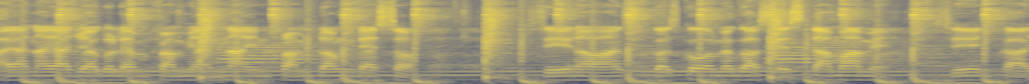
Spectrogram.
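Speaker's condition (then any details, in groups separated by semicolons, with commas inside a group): No condition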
